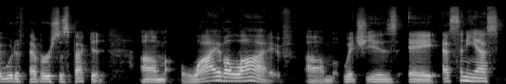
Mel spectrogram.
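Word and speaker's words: Live A Live: we've been talking about is it pronounced live alive or live aive or nope live alive rhymes with five alive yeah I'm I'm definitely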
